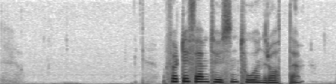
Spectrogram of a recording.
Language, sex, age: Norwegian, female, 20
